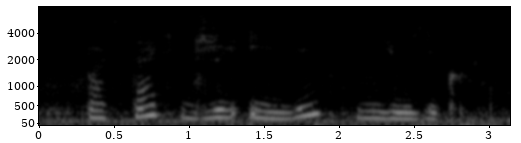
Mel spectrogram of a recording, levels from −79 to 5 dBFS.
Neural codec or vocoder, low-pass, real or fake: none; 7.2 kHz; real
